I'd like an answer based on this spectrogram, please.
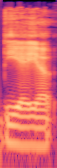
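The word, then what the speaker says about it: Tao: Dallas T AO I S the DAO D AO T AO is pronounced like a DAO.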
